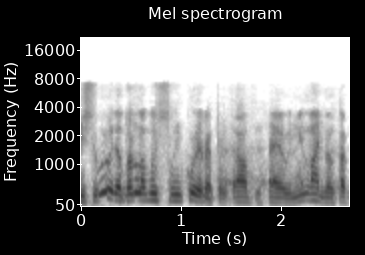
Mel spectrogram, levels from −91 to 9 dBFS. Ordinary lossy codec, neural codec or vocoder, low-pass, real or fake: AAC, 32 kbps; codec, 16 kHz, 1 kbps, FreqCodec, larger model; 7.2 kHz; fake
